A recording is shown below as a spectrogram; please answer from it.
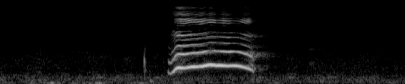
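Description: A pet lory gives one loud drawn-out squawk of just under a second, nearly two seconds in. Its pitch rises, holds, then drops away at the end.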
